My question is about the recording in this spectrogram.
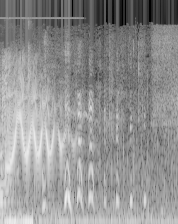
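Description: Cartoon "boing" sound effect: a wobbling, springy tone, then a run of bouncing blips that come quicker and lower in pitch.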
